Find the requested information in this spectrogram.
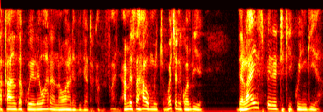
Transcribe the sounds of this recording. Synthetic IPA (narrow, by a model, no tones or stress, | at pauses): akaanzakuɛlɛwananawalɛvilɛatḁkavjɔfaɲaamɛsaɦaumwitʰɔwat͡ʃanikwambiɛ | ðɛlainspiɾitikikuiŋɡia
